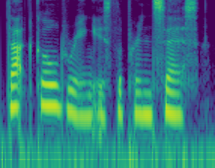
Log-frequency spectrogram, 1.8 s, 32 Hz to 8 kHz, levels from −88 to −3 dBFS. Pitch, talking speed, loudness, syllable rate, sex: 205 Hz, 200 wpm, -19 LUFS, 4.6 syllables/s, female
